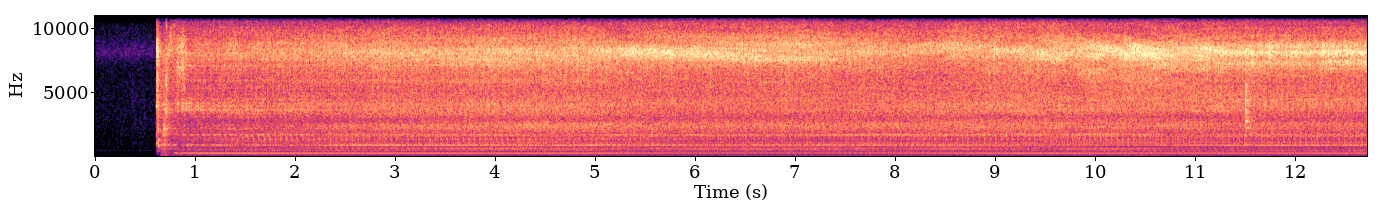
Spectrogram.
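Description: Electric air compressor with a belt-driven cast-iron pump running steadily, together with a 12 V 80 W radiator fan blowing through the aftercooler core. The sound cuts in abruptly about half a second in.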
